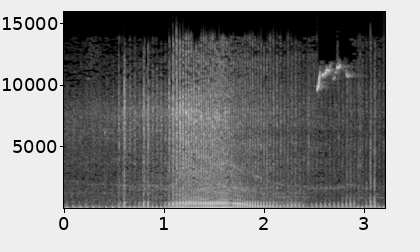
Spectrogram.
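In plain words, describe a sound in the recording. A trial motorcycle engine revs up sharply.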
